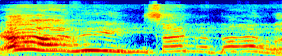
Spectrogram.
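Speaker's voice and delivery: very high squeaky fangirl gushing; fawning fan voice. Pretend. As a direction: gush at her like a starstruck fan. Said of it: "I should be like".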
